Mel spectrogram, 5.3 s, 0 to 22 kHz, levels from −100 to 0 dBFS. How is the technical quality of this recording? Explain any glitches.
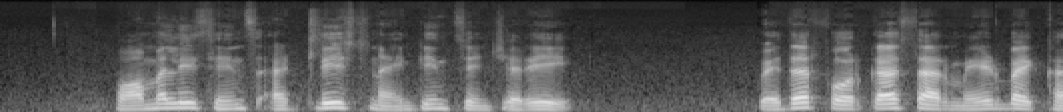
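There's one recurring glitch, at the very start. From 0.00 to 0.25 s and again from 0.47 to 0.57 s, you get comfort noise in place of the background. The real room noise, sitting about 35 dB under the speech, is swapped for a flat, featureless hiss that's about 3 to 4 dB quieter. That's likely discontinuous transmission: the sender goes silent when it hears no speech, and the receiver fills the gap with synthetic noise, which fits something like Opus DTX.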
